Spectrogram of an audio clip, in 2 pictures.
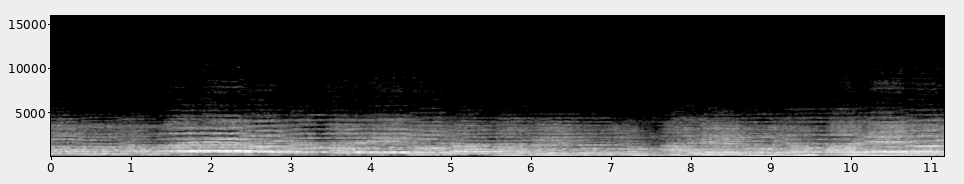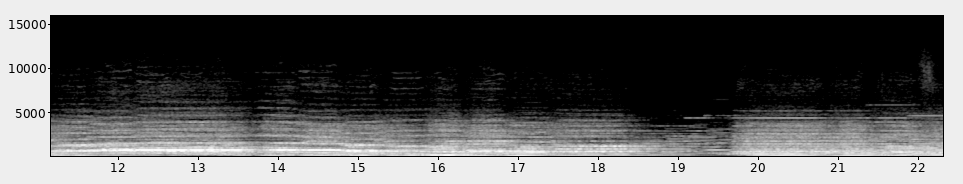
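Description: Choir singing with orchestral accompaniment in a reverberant church. A low bass part comes in about five and a half seconds in, and the music thins briefly near the end before going on.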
